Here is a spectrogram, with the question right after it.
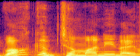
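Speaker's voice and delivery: high parody voice; mocking catchphrase. Vlogger mocks cheesy wrestler intros, lightly high. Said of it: "coming out and saying".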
